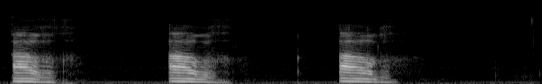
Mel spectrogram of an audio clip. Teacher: The top of the throat then is the letter kha and ghain. So we've got them in red here because they are the heavier letters.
